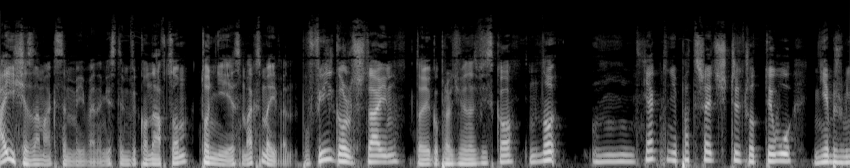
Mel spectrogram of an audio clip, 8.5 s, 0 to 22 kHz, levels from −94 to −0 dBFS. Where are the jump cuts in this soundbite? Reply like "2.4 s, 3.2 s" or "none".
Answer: 1.9 s, 3.0 s, 4.0 s, 5.2 s, 6.6 s, 7.4 s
